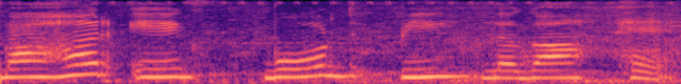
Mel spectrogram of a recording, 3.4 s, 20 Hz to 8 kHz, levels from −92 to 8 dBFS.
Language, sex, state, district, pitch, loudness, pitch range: Hindi, female, Madhya Pradesh, Dhar, 280 Hz, -15 LUFS, 255-300 Hz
